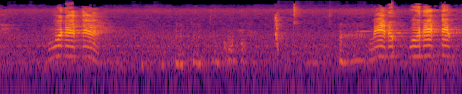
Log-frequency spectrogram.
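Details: A pet Raw parrot (Alexandrine parakeet) talks in Hindi or Urdu, asking for a kiss with the phrase "Paari de do": a harmonic, voice-like phrase near the start, soft mumbled bits, then a louder burst of imitated words at the end, indoors.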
